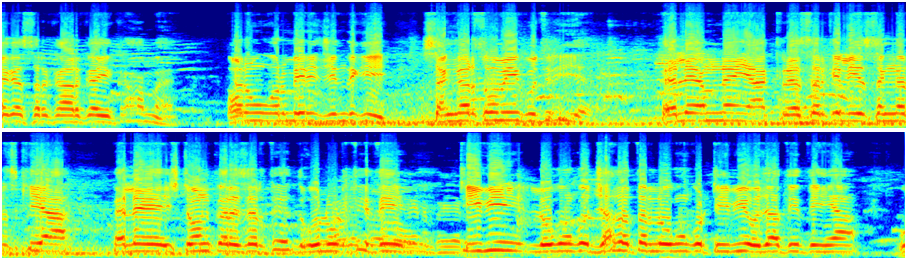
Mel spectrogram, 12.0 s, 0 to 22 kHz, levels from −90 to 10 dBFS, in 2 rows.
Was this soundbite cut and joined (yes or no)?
yes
